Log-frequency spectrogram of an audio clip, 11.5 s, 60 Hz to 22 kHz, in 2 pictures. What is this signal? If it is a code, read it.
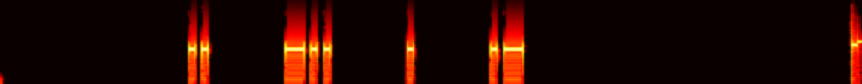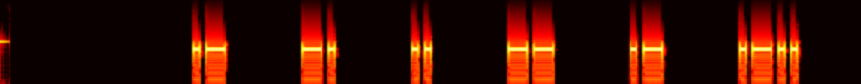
Morse code, heard as a keyed tone, about 28 wpm, spaced as for 13 wpm, 700 Hz. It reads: IDEA ANIMAL
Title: 4x Character Spacing - Top 300 Words - 28wpm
